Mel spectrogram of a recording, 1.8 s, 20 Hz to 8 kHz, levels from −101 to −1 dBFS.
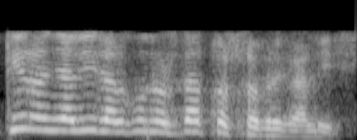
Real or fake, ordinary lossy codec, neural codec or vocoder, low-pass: real; AAC, 16 kbps; none; 7.2 kHz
